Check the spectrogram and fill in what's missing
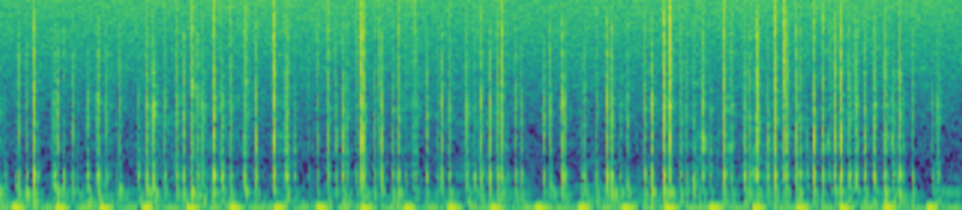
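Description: Long polished nails tap rapidly on the front cover of an upright hardcover "Fairies" book with a paper dust jacket. A dense, uneven stream of quick taps produces soft, low, hollow thuds, each with a crisp clicky edge, that die away almost at once.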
